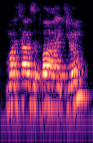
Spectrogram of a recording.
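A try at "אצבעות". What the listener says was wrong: Fingers is not ma, it's ah. Ah tazabai. Ah tazabayim would be fingers.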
